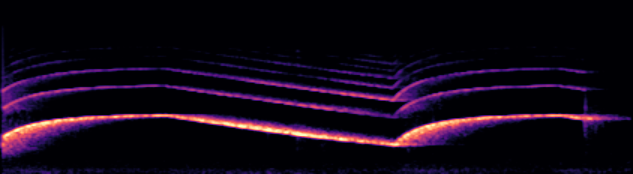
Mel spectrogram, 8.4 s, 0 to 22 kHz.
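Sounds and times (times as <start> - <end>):
wailing siren: 0.0 - 8.4.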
